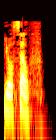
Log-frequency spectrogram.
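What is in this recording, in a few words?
"yourself", British English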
